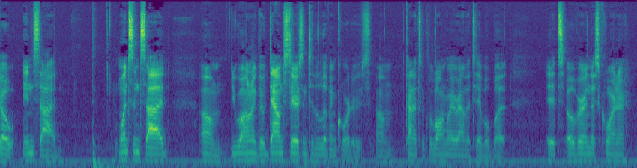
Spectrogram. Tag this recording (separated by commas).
Speech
